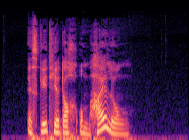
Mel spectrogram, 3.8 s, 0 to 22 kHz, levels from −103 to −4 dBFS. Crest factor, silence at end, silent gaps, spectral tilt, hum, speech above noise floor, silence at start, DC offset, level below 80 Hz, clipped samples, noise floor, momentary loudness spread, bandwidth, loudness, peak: 18 dB; 1.2 s; none; -6 dB/octave; none; 48 dB; 0.55 s; under 0.1%; -38 dBFS; under 0.1%; -67 dBFS; 13 LU; 14 kHz; -20 LUFS; -4 dBFS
